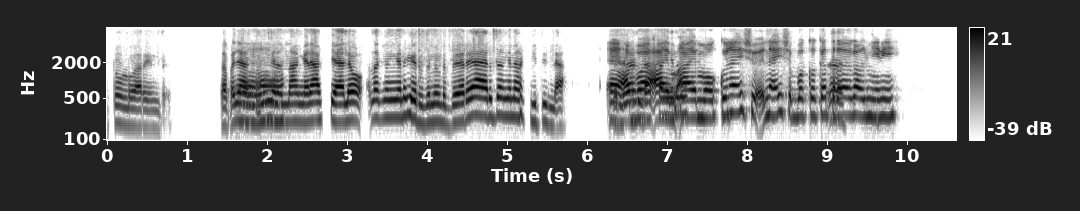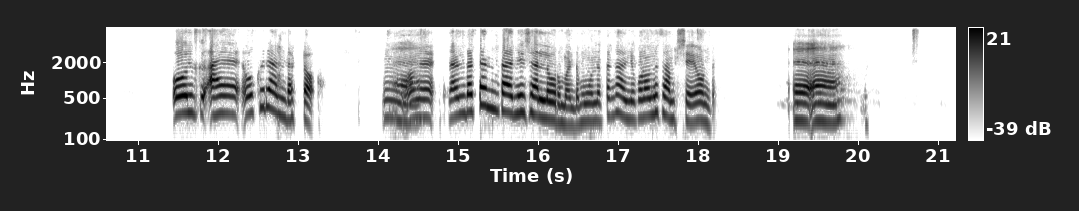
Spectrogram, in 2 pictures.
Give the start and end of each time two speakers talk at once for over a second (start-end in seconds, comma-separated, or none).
none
